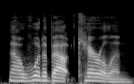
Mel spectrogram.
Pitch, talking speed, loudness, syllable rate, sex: 155 Hz, 180 wpm, -16 LUFS, 7.0 syllables/s, male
